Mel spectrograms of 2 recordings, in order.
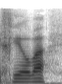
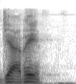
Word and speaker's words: Yahvé: llegaron a entender que la pronunciación más correcta más que Jehová es Yahvé.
